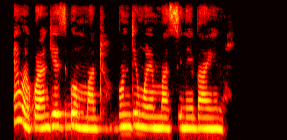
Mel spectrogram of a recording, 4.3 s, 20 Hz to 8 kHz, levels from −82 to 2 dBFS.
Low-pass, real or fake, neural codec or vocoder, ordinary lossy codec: none; real; none; none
